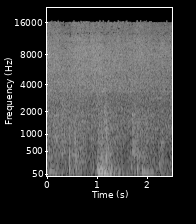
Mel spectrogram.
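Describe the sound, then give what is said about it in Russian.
A steam train moves in clouds of smoke, heard as a steady, fairly faint hiss of escaping steam over a low rumbling undertone, with no clear individual puffs. “Поезд едет в клубах дыма, над ним пролетает самолет-разведчик.”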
